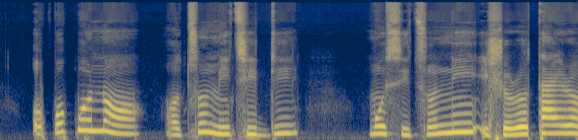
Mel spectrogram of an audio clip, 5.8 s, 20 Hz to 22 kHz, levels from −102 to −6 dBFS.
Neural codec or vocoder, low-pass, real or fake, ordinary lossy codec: none; none; real; none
